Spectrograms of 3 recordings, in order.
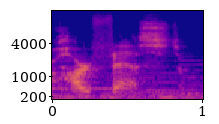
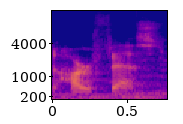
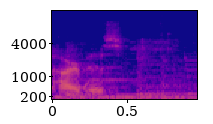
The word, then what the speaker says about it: Harfest: Or harfest. I should really be pronouncing it harfest, but for some reason I just want to pronounce it harvest.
